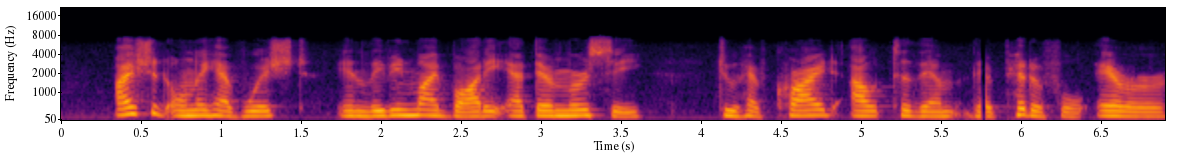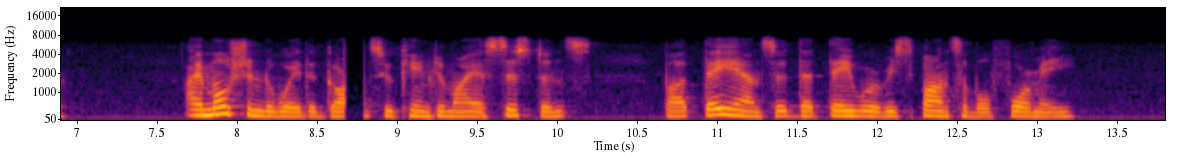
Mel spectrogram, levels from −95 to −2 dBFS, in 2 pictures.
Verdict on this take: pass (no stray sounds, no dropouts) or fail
fail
